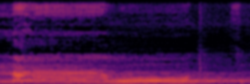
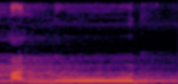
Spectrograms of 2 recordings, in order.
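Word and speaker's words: منضود: Jangan membaca izhar. Ya. Kebanyakan ikhfa ini dibaca izhar saja. Banyak dibaca seperti ini. Sijilin mandud. Padahal ini cara membacanya adalah sijilin mandud.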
